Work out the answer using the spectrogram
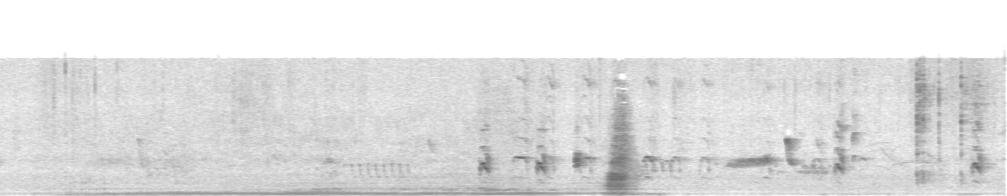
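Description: Birds chirping: scattered short, high chirps over a low hum that swells and fades during the first five seconds. A short loud sound breaks in about six seconds in.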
